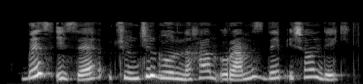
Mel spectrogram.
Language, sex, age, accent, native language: Uzbek, female, under 19, Namangan, Uzbek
